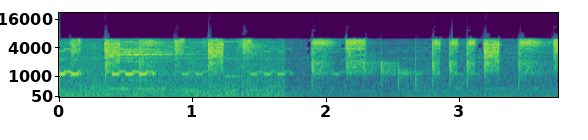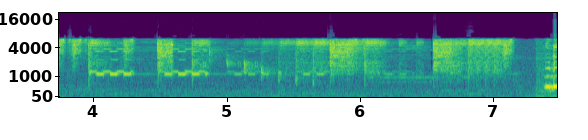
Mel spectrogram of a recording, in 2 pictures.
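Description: A mobile phone ringtone plays loudly and close, repeating in quick bursts of bright electronic tones with short gaps between them, with no talking over it.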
